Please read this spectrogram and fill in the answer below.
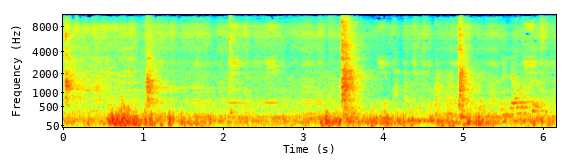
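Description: Weight-room background music and voices, with four sharp clanks from the loaded Smith-machine bar and plates, unevenly spaced.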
